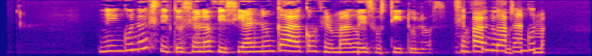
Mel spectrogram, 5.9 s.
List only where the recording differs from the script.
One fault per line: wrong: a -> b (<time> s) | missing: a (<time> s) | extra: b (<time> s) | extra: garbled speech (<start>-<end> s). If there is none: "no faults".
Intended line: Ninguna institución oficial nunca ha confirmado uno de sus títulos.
missing: uno (3.6 s)
extra: garbled speech (4.5-5.4 s)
